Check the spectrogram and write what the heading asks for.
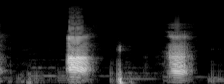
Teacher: Tenggorokannya ada 3, yaitu bagian bawah a dan h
